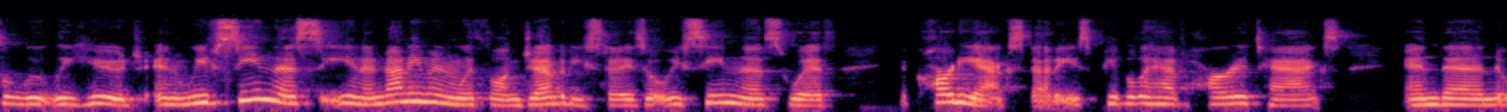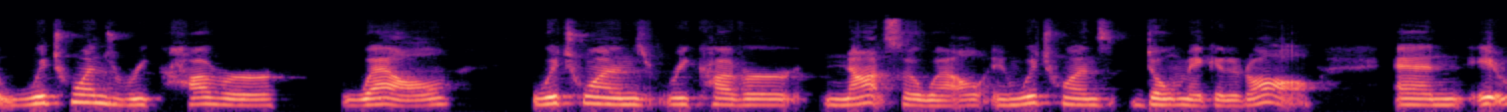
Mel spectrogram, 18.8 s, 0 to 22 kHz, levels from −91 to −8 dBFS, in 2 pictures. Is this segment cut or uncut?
uncut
